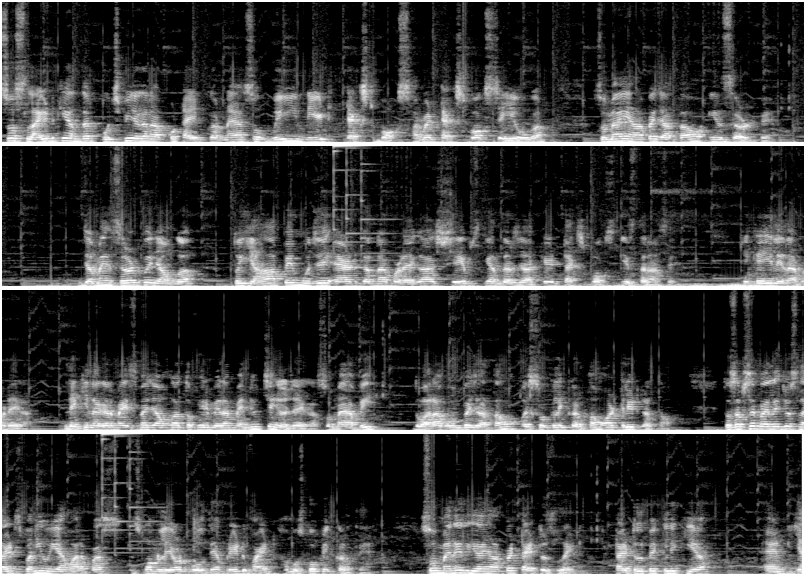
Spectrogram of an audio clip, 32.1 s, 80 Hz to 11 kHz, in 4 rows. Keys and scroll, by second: 22.1 Delete.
